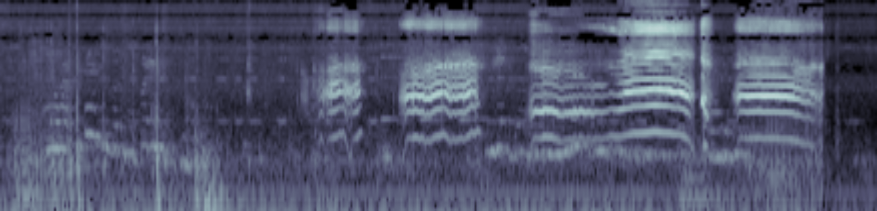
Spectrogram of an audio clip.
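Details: A newborn baby, said to be hungry, cries after birth: repeated loud, high-pitched crying bursts with soft whimpers between. A normal vigorous cry, with faint talk and music behind.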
